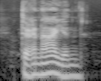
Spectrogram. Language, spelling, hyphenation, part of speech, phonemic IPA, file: Dutch, Ternaaien, Ter‧naai‧en, proper noun, /tɛrˈnaːi̯.ə(n)/, Nl-Ternaaien.ogg
- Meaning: Lanaye, a village in Belgium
